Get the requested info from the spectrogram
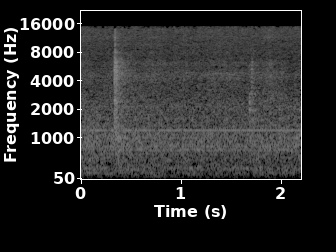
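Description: Quiet room tone with a faint steady high hum and two faint clicks, one about a third of a second in and a weaker one near the end.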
